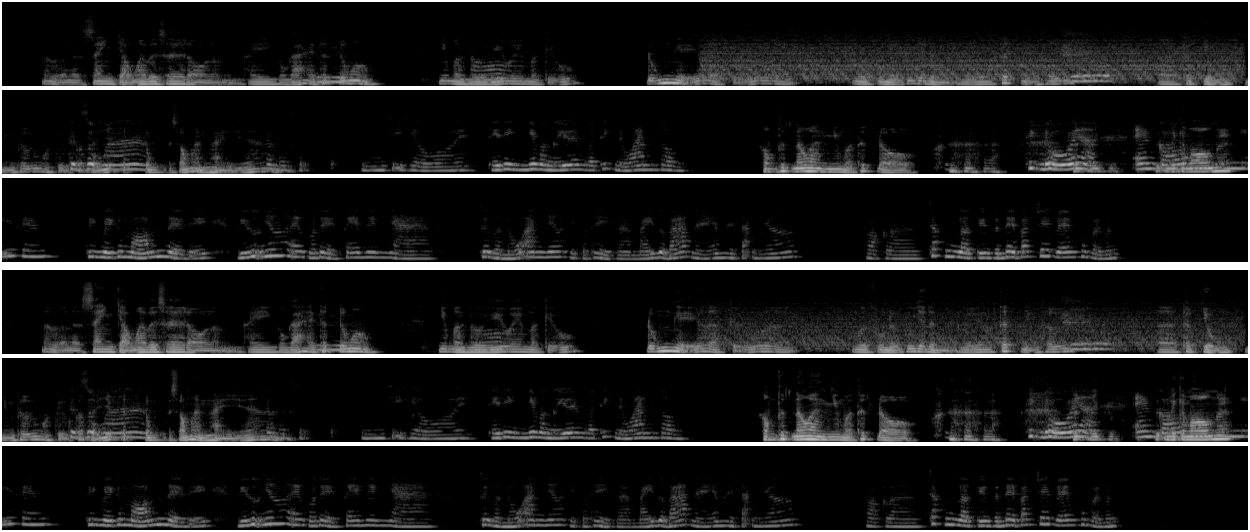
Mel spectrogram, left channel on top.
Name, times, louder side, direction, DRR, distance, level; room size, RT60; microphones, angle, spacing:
voice 1, 0.4-3.7 4.4-5.8 6.4-8.0 8.5-10.7 11.6-13.6 13.9-15.4 20.0-22.4 23.3-23.4 24.0-24.8, right 3 dB, 45° right, 0.6 m, -33 dB
voice 2, 3.1-3.6 4.7-5.1 10.6-11.2 13.1-14.0 15.1-15.4 16.0-19.3 21.9-22.0 22.7-23.4 23.8-25.5 25.8-29.3 29.7-32.9 33.6-36.1, left 2 dB, 10° right, 1.1 m, -37 dB
sound 1, 7.0-12.4, left 4 dB, 30° left, 1.6 m, -45 dB
3.3 x 2.3 x 3.1 m
head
